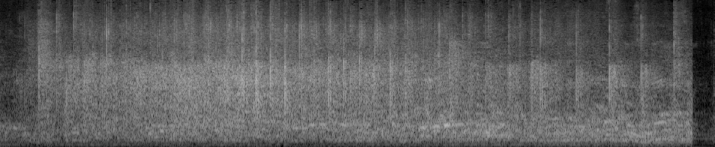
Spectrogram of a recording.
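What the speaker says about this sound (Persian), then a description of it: "این بود دست زدن، خدا وکیلی." An audience applauds at a theatre thank-you ceremony for cast and crew, a sustained, dense round of clapping from a large crowd that swells in the middle and cuts off abruptly near the end.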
